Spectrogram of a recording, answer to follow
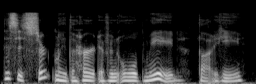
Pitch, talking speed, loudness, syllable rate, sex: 180 Hz, 260 wpm, -18 LUFS, 5.4 syllables/s, female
